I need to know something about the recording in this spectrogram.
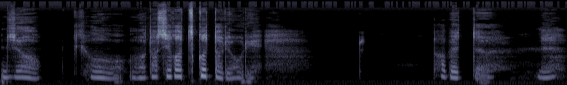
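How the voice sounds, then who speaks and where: A woman's voice: sits high, fairly even intonation, takes it slowly, fairly bright tone, no echo, studio quality, heavily acted. A woman playing an eager, clumsy, sweetly pouty young wife in an intimate binaural roleplay, with a cutesy, flustered delivery. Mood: sulky, hurt. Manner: cutesy, flustered, pouting, hesitant little gasps. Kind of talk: Japanese situation-voice roleplay, intimate ASMR audio drama. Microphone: close binaural 3Dio microphone.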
